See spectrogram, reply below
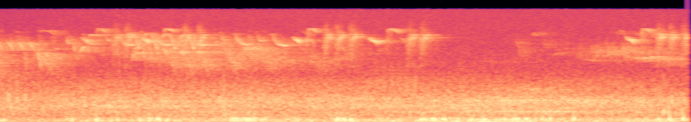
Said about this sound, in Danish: nu tror jeg faktisk, at vi har hørt en, en træløber synge herover på den anden side af stien.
